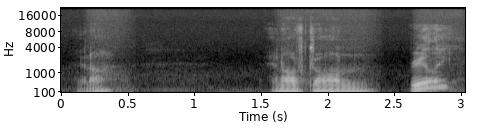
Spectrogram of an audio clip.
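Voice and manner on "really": a very high, short, rising really; a hint of surprise at a colleague's plan; surprised really. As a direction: shoot the pitch up in disbelief. Incredulous reply to a colleague.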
